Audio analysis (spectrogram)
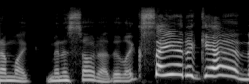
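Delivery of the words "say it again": very high, loud eager demand; hammed-up delighted request; imitating excited strangers. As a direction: squeal it like a fascinated stranger. Strangers excitedly want accent repeated.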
